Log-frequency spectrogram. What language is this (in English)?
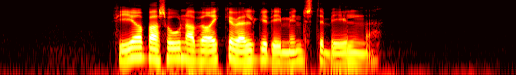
Norwegian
